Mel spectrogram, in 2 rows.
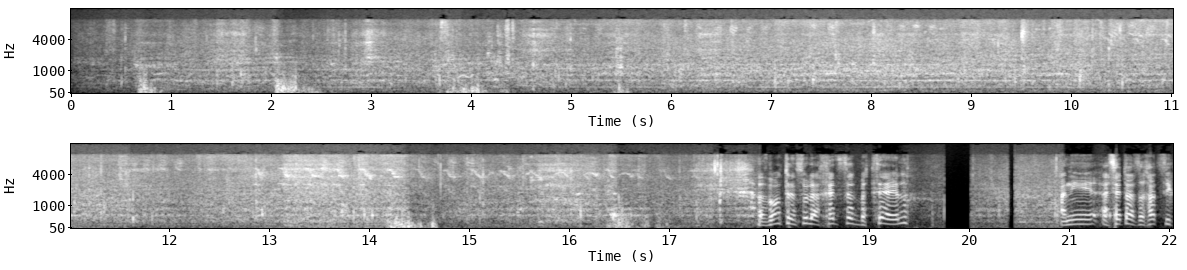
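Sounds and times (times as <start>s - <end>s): cars driving past: 0.0s - 17.8s, 20.0s - 21.1s.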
